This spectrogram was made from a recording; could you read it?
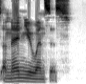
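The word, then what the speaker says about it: amanuensis: Before we go on, people have been complaining that you pronounce that word incorrectly. It's Emuensis. There are more syllables in it than you have been saying.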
